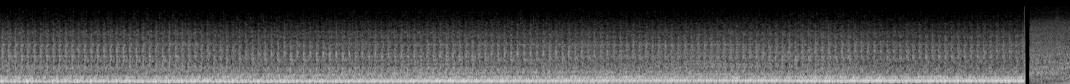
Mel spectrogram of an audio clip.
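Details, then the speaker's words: Boosted Ford Boss 302 V8 idling in a driveway after sitting two days; the knock appeared after boost pulls. A steady idle with a fast, even ticking knock through it; the owner suspects possible rod knock but the cause is unconfirmed. "But when I got out to fix that, I heard a knock, like a loud ticking, so it sounded like a typewriter, like a typewriter tick or something like that. I don't know exactly if it's rod knock."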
